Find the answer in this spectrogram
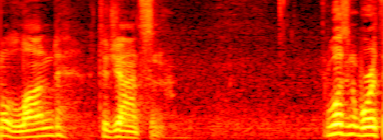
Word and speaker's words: Lundh: back across the sea grandpa knute decided lund without an h was a better name than johnson dad and his brother elof liked the silent h while uncle al figured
